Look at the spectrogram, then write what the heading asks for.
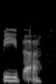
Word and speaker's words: Belvoir: decided to call it Beaver. So that's sort of where the name originates from. reason why, you know, it it definitely doesn't um it's not said how it's spelled, but Beaver's just got a long litany of fascinating history.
